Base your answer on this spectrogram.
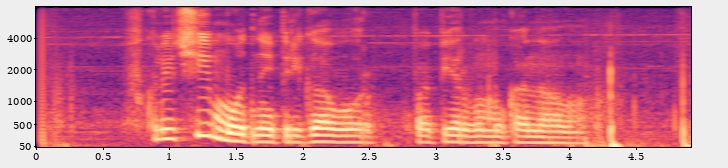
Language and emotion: Russian, neutral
